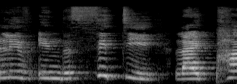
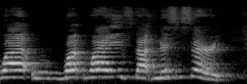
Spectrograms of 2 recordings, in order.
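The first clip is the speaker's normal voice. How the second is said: usual speaking voice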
